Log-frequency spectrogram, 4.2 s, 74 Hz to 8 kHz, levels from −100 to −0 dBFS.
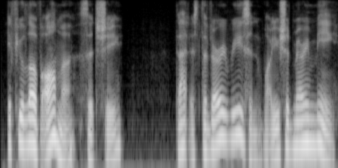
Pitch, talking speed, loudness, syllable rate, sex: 120 Hz, 225 wpm, -18 LUFS, 5.9 syllables/s, male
